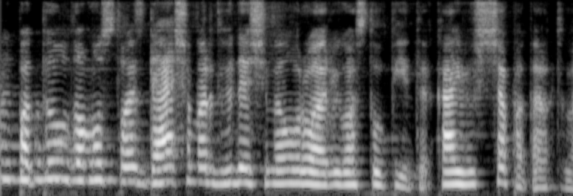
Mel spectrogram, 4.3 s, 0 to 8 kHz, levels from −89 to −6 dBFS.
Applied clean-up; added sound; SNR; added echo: neural mask model DeepFilterNet 3.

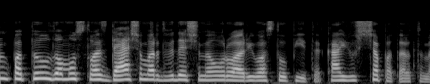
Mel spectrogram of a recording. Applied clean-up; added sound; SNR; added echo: none; none; none; none.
